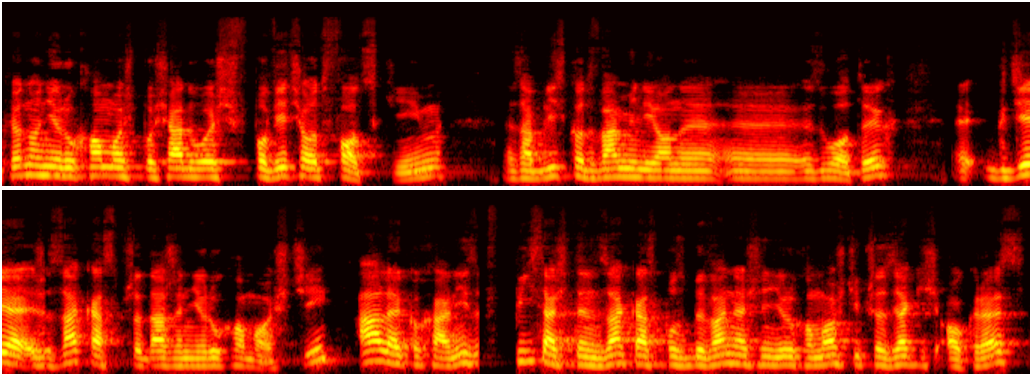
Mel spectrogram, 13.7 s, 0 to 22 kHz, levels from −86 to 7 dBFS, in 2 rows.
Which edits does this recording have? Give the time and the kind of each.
0:07.1 - phrase
0:09.2 - pause
0:10.0 - word

